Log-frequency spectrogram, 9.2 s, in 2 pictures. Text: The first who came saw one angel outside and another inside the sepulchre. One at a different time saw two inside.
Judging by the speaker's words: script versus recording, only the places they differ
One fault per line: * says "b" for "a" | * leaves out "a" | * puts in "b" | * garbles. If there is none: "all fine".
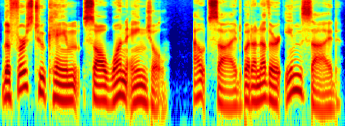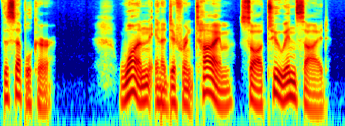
* says "but" for "and"
* says "in" for "at"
